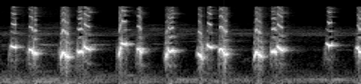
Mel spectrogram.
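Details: Yellow-vented bulbul singing rapid, lively song to lure others into singing: bubbly, slurred whistled chirps in pairs and triplets with brief gaps, over a faint low background hum.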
